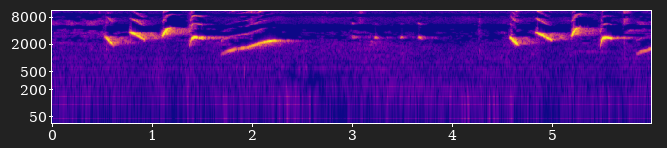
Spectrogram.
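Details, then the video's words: Green-winged saltator of the fast "boiadeiro" song type singing a quick phrase of rich, clear whistled notes, some slurred upward, repeated after a brief pause. "TRINCA FERRO BOIADEIRO MAIS RÁPIDO DO BRASIL!"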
